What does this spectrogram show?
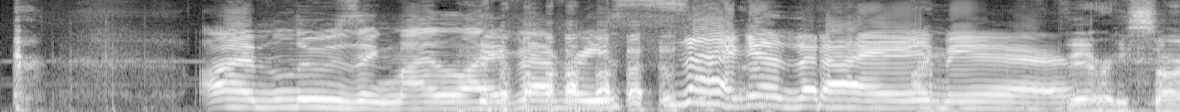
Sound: coughs

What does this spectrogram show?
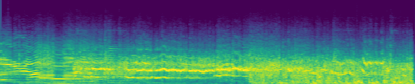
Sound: tires Screeching

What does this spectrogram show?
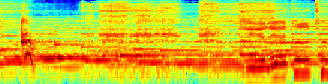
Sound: snoring

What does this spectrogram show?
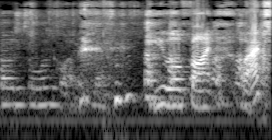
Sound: laughs

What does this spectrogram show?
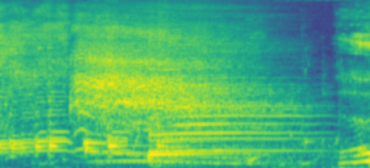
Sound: sighing

